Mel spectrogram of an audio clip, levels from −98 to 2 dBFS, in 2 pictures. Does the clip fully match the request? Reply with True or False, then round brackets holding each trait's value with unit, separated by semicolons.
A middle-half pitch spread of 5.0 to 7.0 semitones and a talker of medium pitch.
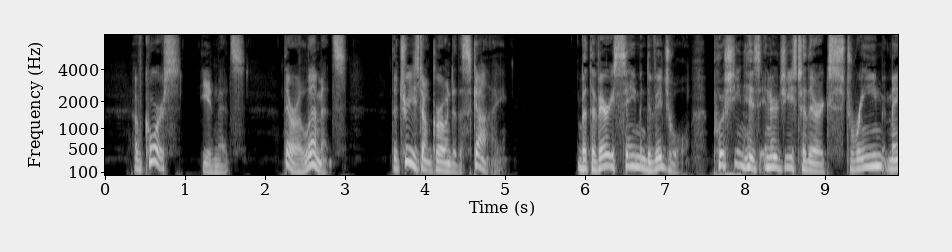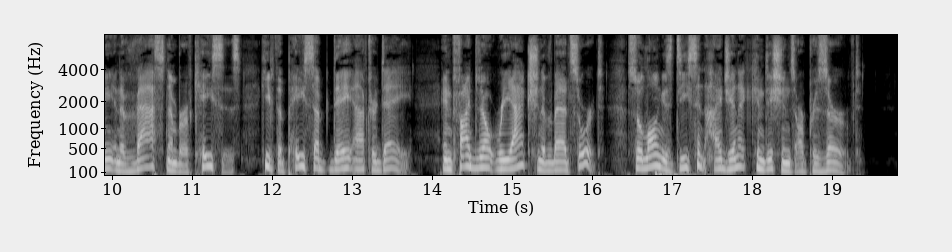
True (5.5 semitones; 145 Hz)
